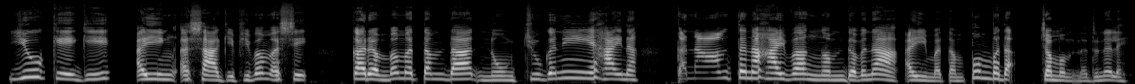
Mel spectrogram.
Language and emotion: Manipuri, surprised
